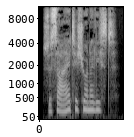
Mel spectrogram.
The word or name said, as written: societyjournalist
